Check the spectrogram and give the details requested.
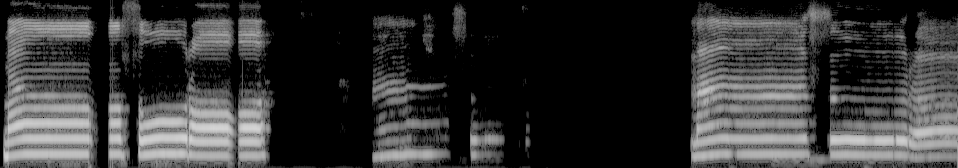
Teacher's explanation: Su-nya jangan terlalu panjang. 2 harokat berarti di ayun aja.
